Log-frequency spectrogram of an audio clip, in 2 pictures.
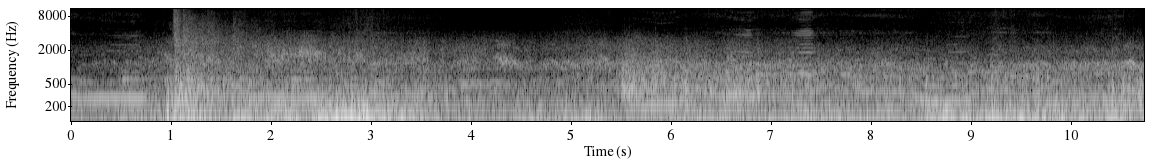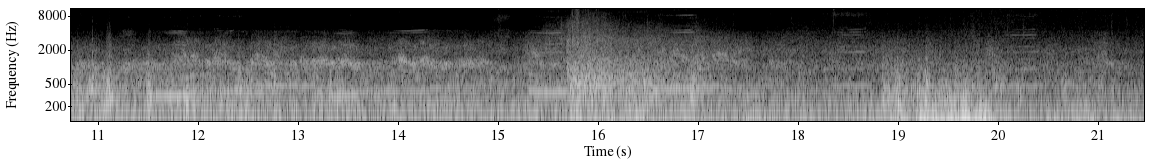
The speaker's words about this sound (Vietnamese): Hoa Thiên Cốt ngẩng đầu, hững hờ nhìn mây đen quần quận, sấm chớp rền vang, cuồng phong gào thét.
